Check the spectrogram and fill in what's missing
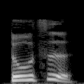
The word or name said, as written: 独自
